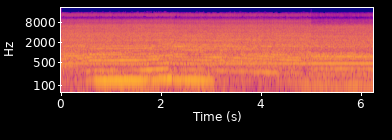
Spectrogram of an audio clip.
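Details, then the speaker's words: Samurai 40cc two-stroke with new cylinder on dyno: revved freely unloaded but flat strained buzz sags under load; 3.13hp versus previous best 3.63hp, sputtering gone. "fixed it what the...it does not rev?!? it cannot be.... ok so this is what happened... so i was again wrong this is the curve with the new cylinder 3.13hp previous best was 3.63 should have guessed that it won't rev under load like it did freewheeling"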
